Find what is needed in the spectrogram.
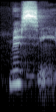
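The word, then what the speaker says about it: MIS-C: thing i found was it could be miss c misty it's it's a weird way to pronounce it mis hyphen c and that is actually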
